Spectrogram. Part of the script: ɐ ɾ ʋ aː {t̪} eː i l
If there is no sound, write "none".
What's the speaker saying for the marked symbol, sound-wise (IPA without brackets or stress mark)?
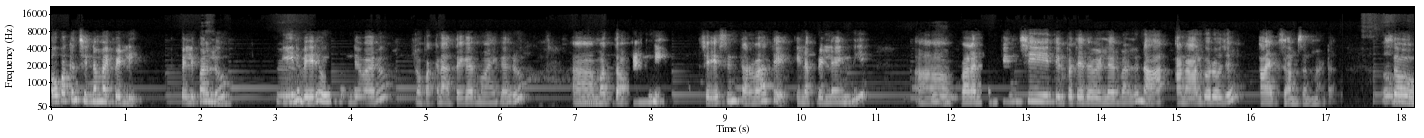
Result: t̪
